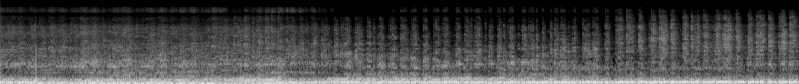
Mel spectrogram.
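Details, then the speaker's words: 5.3 LS-swapped 1991 Z28 Camaro, TSP cam, Holley Sniper EFI, muffler deleted to 3-inch straight two-into-one dump before rear axle: deep, loud V8 burble with uneven loping rhythm at idle; healthy cammed engine. "uh anyways guys i don't really think it sounds all that great uh it's been an idol sounds pretty good but it's got i mean it definitely sounds like a 5'3 now"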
